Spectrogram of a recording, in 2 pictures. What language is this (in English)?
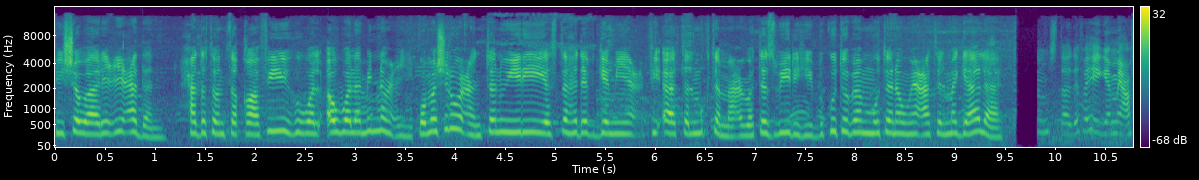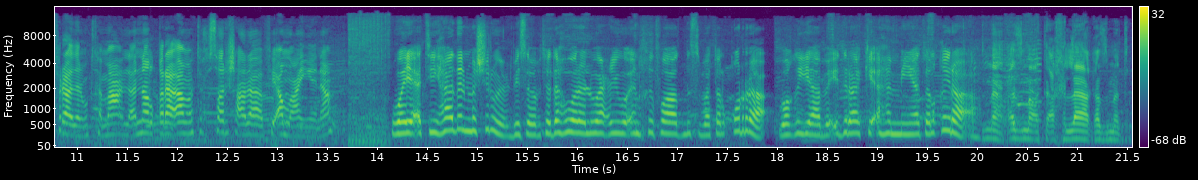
Arabic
